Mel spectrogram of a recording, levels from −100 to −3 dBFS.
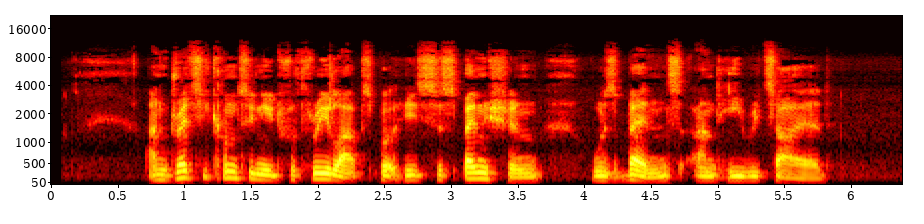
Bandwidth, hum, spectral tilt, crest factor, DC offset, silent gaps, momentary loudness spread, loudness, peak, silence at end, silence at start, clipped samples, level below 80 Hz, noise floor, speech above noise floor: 12 kHz; none; -3.5 dB/octave; 22 dB; under 0.1%; none; 12 LU; -26 LUFS; -6 dBFS; 0.6 s; 0.3 s; under 0.1%; -78 dBFS; -53 dBFS; 26 dB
